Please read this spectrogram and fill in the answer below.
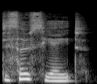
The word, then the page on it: dissociate: British English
